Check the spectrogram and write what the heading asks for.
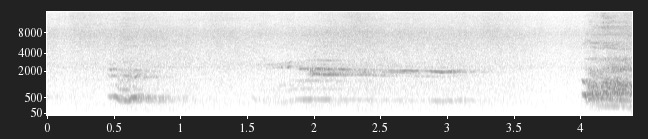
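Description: Two pitched vocal sounds: a short one about half a second in, then a longer, drawn-out one from about two seconds to past three seconds.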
